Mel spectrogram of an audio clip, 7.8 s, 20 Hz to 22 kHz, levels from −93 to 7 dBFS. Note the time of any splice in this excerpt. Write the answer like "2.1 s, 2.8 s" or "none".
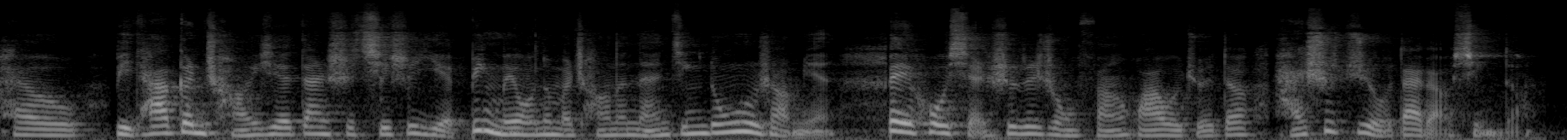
6.3 s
